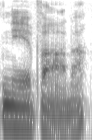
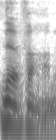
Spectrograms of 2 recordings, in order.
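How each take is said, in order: First: The first syllable sounds like 'near'. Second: The first syllable sounds like 'ner'. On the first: The speaker calls it wrong. "It'd be N E A R, wouldn't it? If it was Nirvana" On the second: The speaker calls it right. "It is Nirvana, isn't it?"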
